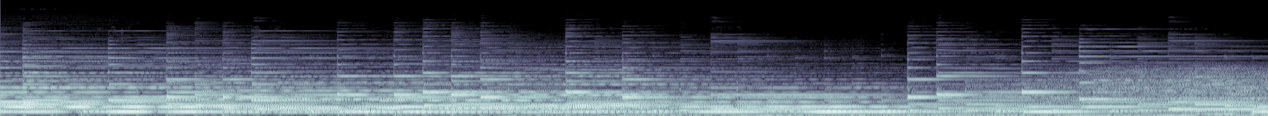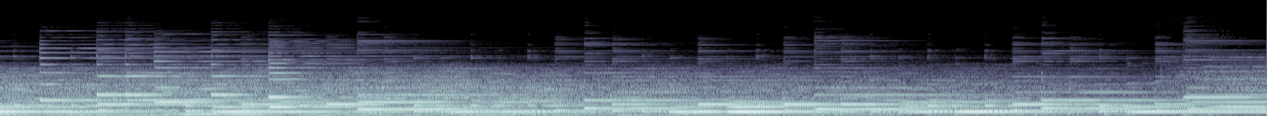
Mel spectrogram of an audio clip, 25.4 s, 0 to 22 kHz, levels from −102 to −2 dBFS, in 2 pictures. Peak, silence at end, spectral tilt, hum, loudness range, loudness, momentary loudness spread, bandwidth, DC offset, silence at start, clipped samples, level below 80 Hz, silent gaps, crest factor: -2 dBFS; 0 s; -11 dB/octave; none; 4 LU; -18 LUFS; 7 LU; 4.3 kHz; under 0.1%; 0 s; under 0.1%; -36 dBFS; none; 16 dB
